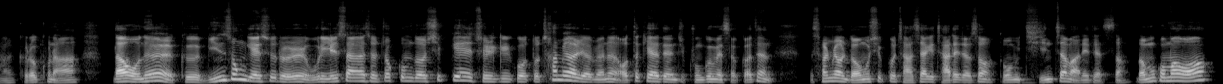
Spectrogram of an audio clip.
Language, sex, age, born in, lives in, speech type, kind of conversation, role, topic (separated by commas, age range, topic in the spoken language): Korean, male, 45-49, South Korea, United States, read, expert-assistant, asker, 민속 예술을 일상에서 쉽게 즐기고 참여하려면 어떻게 해야 할까요?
